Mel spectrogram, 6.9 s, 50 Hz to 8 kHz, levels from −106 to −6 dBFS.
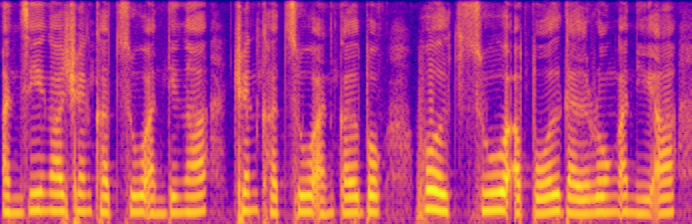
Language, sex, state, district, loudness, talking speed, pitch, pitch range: Mizo, female, Mizoram, Aizawl, -16 LUFS, 180 wpm, 210 Hz, 200-225 Hz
